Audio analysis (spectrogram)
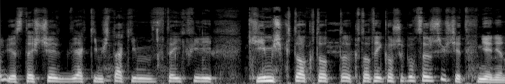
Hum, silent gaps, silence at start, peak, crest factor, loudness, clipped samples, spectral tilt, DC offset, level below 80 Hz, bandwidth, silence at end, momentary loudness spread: none; none; 0 s; 0 dBFS; 16 dB; -16 LUFS; under 0.1%; -5.5 dB/octave; under 0.1%; -48 dBFS; 15.5 kHz; 0 s; 7 LU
